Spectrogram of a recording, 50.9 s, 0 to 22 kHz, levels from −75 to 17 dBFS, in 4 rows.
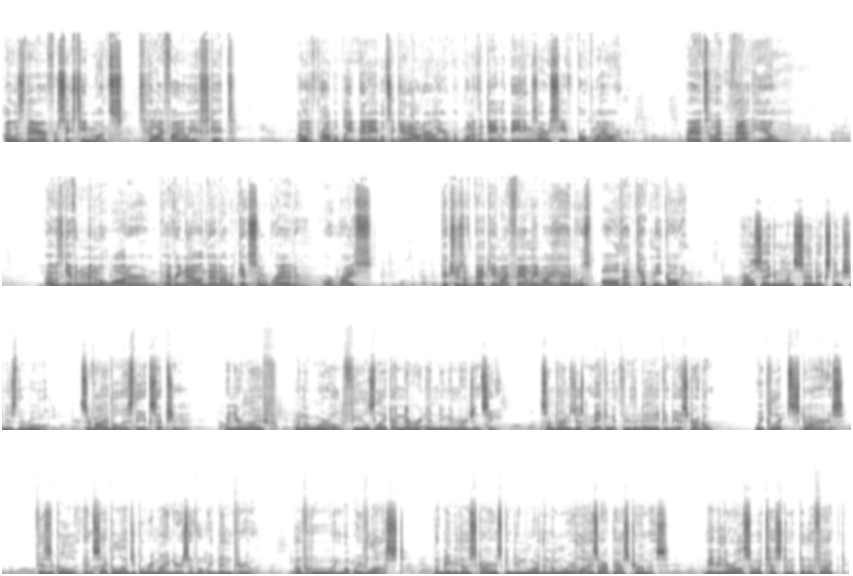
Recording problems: voice in the background; faint; throughout; 25 dB below the speech

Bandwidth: 17 kHz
